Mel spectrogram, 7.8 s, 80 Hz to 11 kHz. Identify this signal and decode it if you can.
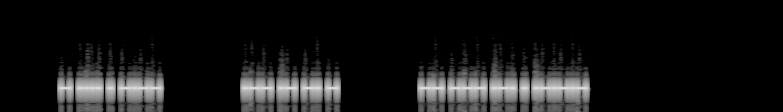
Morse code, heard as a keyed tone, about 40 wpm, 700 Hz. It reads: THEY WANT MORE.
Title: 4x Word-Spacing - Sentences from Top 200 Words - 40wpm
